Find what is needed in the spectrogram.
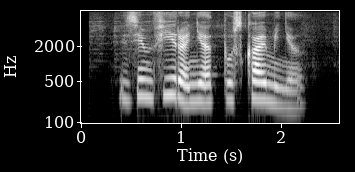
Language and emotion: Russian, neutral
